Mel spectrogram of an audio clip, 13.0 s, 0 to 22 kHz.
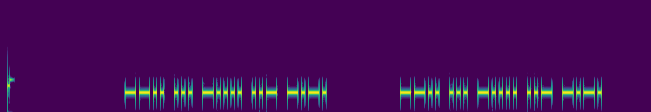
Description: Morse code, heard as a keyed tone, about 17 wpm, 700 Hz. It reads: ZS6UC ZS6UC
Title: DXCC-100 Call Signs - 5 Characters - Repeated 2x - 17wpm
